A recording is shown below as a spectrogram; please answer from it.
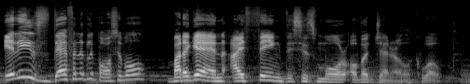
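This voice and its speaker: Bright, very animated male game lore commentator. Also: fairly high pitch, a little fast. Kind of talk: explanatory commentary voice-over. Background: faint music.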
